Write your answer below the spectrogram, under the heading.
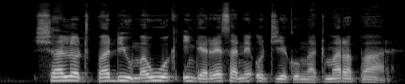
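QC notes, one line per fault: No technical faults were heard anywhere in the speech signal.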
